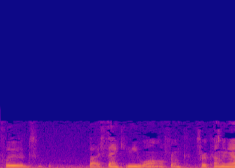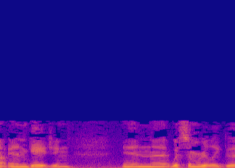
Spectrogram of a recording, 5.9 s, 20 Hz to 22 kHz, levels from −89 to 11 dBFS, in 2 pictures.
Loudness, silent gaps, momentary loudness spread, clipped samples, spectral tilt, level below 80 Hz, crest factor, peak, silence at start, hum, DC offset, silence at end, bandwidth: -22 LUFS; none; 14 LU; under 0.1%; -7.5 dB/octave; -44 dBFS; 18 dB; -4 dBFS; 0 s; none; under 0.1%; 0 s; 6.6 kHz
